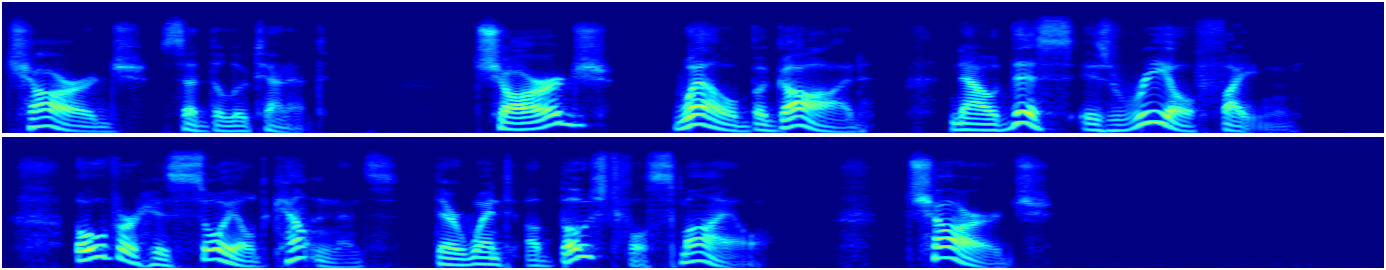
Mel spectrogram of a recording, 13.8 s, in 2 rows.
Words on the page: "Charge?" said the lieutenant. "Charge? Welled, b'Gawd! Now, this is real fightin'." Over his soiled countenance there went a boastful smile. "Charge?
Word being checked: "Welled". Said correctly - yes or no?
no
